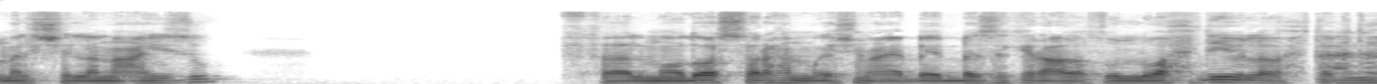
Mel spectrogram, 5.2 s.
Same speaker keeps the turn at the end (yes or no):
no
